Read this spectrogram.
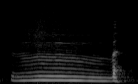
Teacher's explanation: The V sound continues. So it doesn't stop, it continues as the air passes through your lips. So it's also a vibration in your throat.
